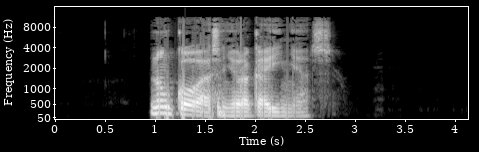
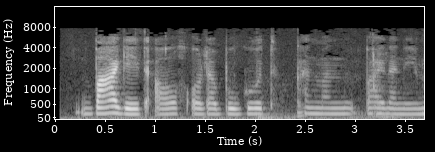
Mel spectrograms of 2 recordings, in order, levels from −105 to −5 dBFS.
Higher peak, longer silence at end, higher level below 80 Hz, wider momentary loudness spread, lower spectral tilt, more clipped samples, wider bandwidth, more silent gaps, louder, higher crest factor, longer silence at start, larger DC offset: first, 0 dBFS vs -6 dBFS; first, 1.4 s vs 0 s; first, -44 dBFS vs -50 dBFS; about the same, 15 LU vs 15 LU; about the same, -4.5 dB/octave vs -5.5 dB/octave; neither; first, 11.5 kHz vs 8 kHz; neither; first, -15 LUFS vs -26 LUFS; about the same, 18 dB vs 22 dB; first, 0.95 s vs 0.15 s; second, under 0.1% vs 0.3%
